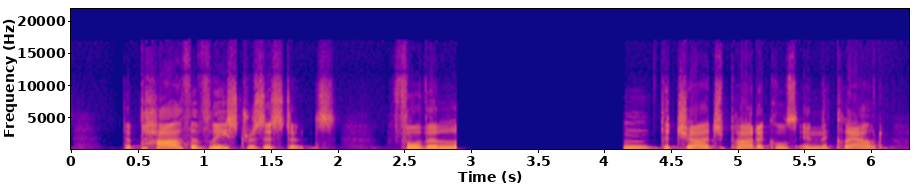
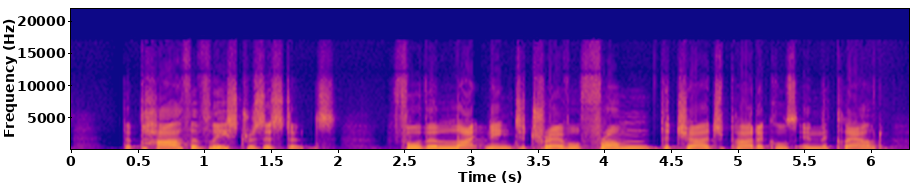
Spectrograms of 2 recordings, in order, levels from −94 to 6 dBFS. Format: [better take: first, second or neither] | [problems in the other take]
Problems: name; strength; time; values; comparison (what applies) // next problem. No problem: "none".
second | audio cutting out; at 3 s for 1.5 s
